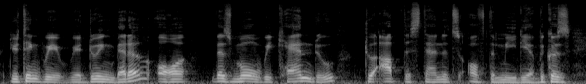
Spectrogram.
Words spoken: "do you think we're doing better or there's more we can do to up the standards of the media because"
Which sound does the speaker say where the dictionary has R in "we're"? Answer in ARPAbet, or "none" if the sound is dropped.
W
